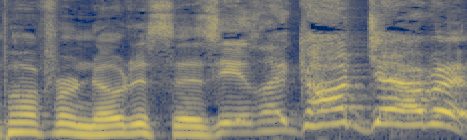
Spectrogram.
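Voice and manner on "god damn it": put-on, loud, higher-pitched yelling. Retelling how Puffer reacted to the dog: imitating Puffer yelling. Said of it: "You know how loud he gets".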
